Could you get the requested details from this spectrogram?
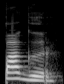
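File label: "пагыр", Komi, female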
